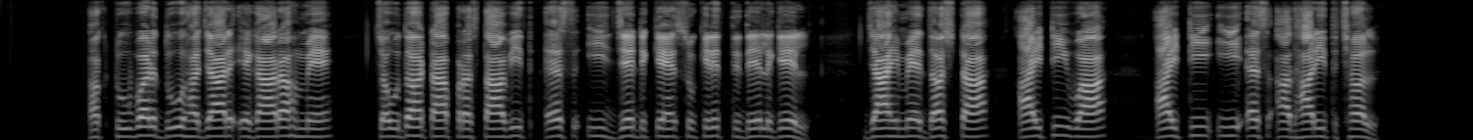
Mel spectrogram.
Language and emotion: Maithili, neutral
